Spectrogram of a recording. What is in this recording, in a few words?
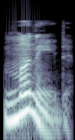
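"monied", English, British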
